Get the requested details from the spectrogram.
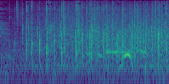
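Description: A crowd applauds with dense, continuous clapping that swells slightly over a few seconds, with a faint whistle rising through the middle of the applause.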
